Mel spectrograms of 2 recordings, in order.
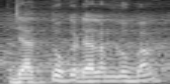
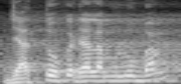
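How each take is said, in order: Both takes have the same delivery.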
